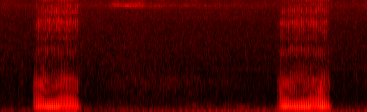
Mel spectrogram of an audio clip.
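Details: Sleeping Shih Tzu snoring indoors in a small room: two loud, buzzy, harmonic-rich snores roughly three and a half seconds apart, each lasting about half a second, with soft breathing and quiet room noise between them.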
